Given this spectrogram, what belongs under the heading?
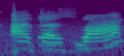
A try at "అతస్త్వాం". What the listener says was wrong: అతస్వాం కాదు అతస్త్వాం స్వాం కాదు అతస్త్వాం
